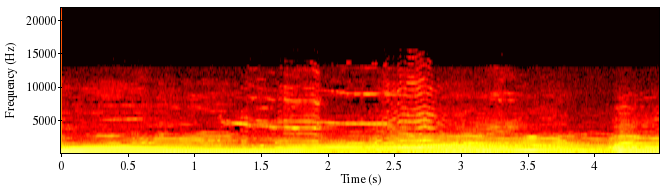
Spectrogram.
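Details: Several wolves howl at once, their layered voices weaving up and down in pitch, some sliding upward, others holding steady. The chorus is continuous throughout, with a brief, sharper rise near the end.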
